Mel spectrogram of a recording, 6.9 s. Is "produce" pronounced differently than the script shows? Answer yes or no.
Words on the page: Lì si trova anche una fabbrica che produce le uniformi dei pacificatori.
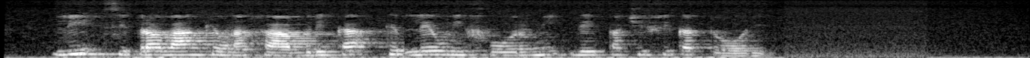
yes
